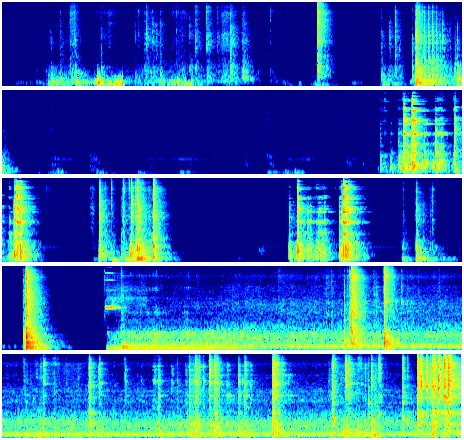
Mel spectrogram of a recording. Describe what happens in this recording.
I opened the door turned the light switch on, walked towards the microwave, took a pot of food opened the microwave and put the pot in the microwave then I closed it, then I started unloading the dishwasher.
